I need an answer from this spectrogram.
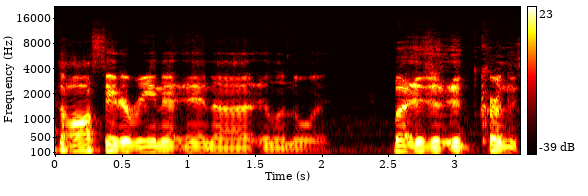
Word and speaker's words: Illinois: all-state arena in uh illinois but it currently says tva for the the name if you pronounce that s in illinois yeah illinois yeah i've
